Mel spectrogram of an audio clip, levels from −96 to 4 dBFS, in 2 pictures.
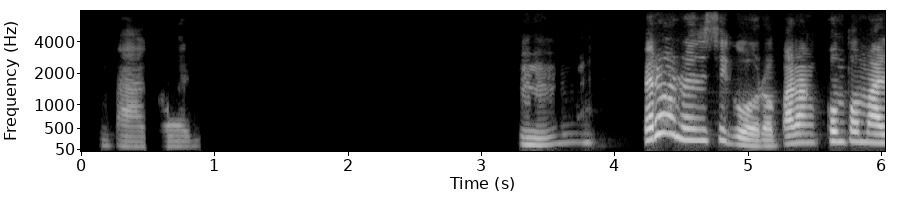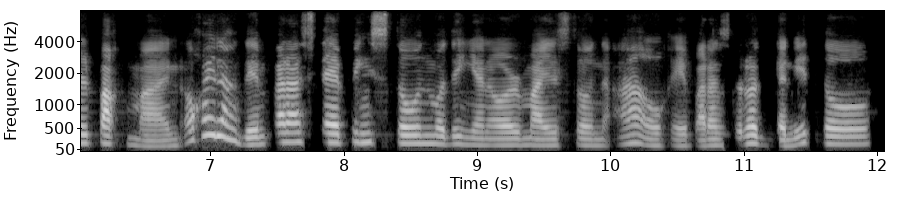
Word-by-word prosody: Napagod. 110 -1 -14 2.4
Hmm. 170 +7 -8 0.4
Pero 390 - +7
ano 310 -10 +3
rin 235 - -2
siguro, 140 - 0
parang 190 +8 +2
kung 215 0 +3
pumpalpak 185 -4 +4
man, 115 -1 -5
okey 350 +1 0
lang 305 -7 +3
din. 155 0 -1
Parang 200 0 +3
stepping 195 0 0
stone 175 -1 +1
mo 165 -2 -2
din 150 -4 -6
'yan 135 - -7
or 135 0 0
milestone 130 -1 -4
na, - - -40
"Ah, 180 +3 -3
okey. 130 -1 -7
Para 125 +2 -2
sa 130 - -18
sunod, 165 -3 0
ganito." 160 +3 -2
160 Hz, 140 wpm, -23 LUFS, 130-190 Hz, 2.4 s, Pero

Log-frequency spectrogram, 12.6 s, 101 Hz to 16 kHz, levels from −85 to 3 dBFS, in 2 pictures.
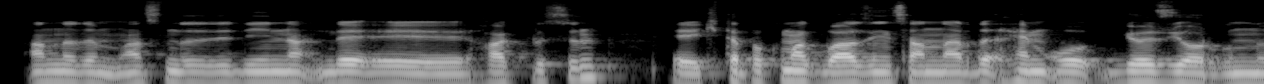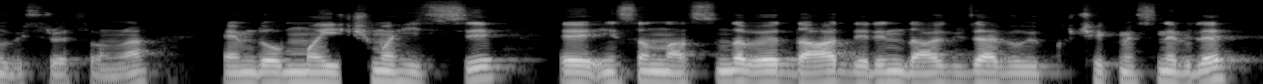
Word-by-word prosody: Anladım, 105 -3 -3
aslında 100 +2 -4
da - - -6
dediğin 110 +1 -2 0.2
de, 110 0 +4
eee, 95 -2 0
haklısın. 115 +9 -4 0.3
Eee, 95 -1 0
kitap 95 +3 -2
okumak 110 -1 +1
bazı 105 0 +5
insanlarda 105 -1 0
hem 110 -2 0
o 110 -1 +1
göz 110 0 +1
yorgunluğu 100 -2 0
bir - - -11
süre 90 -1 -7
sonra 90 +6 -6 0.3
hem 105 0 0
de 105 - +4
o 105 - +4
mayışma 105 +2 +1
hissi, 110 +8 -3 0.2
eee, 105 0 +7
insanın 105 +2 0
aslında, 105 +3 +2
böyle, 110 +1 +5
daha 105 +2 +5
derin, 105 +1 0
daha 100 0 +3
güzel 105 +1 +2
bir 100 - -5
uyku 100 0 -5
çekmesine 105 0 -2
bile 105 - +3
105 Hz, 170 wpm, -25 LUFS, 100-110 Hz, 0.3 s, eee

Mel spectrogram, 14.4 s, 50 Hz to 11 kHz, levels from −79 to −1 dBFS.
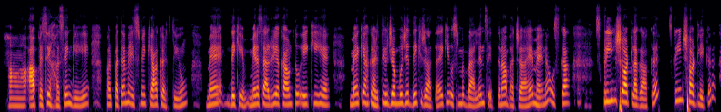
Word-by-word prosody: हाँ, 180 0 -3
आप 190 +1 +9
वैसे 215 +4 +2
हँसेंगे 190 +1 -3 0.3
पर 210 - -2
पता 205 +3 +1
है - - -2
मैं 255 -3 -2
इसमें 230 +2 -5
क्या 205 -2 +4
करती 175 -1 -4
हूँ? 205 +8 -7 0.4
मैं 225 +2 -1
देखिए 210 -2 +1
मेरा 210 +4 +1
सैलरी 205 +1 +2
अकाउंट 220 -1 +2
तो 240 0 +1
एक 215 -1 0
ही 230 -1 -2
है। 205 -3 -1 0.4
मैं 225 +3 +2
क्या 250 -1 0
करती 230 +1 -1
हूँ, 235 - +2
जब 235 +2 +5
मुझे 235 +2 0
दिख 235 +3 -2
जाता 190 -7 -3
है 205 +3 -1
कि 255 +4 -6
उसमें 225 -1 -5
बैलेंस 190 +6 -1
इतना 215 +2 0
बचा 175 -3 -2
है, 200 +6 -1
मैं 195 -5 0
ना 250 +8 -5
उसका 240 -1 0 0.5
स्क्रीनशॉट 275 -3 +5
लगाकर 180 - 0 0.2
स्क्रीनशॉट 290 -6 +1
लेकर 220 - -6
220 Hz, 180 wpm, -23 LUFS, 195-235 Hz, 0.5 s, आप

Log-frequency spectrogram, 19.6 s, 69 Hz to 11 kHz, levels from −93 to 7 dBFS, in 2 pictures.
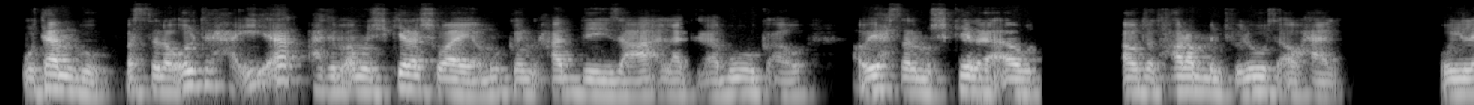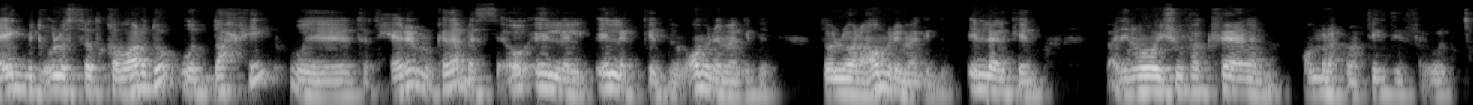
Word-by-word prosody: وتنجو. 130 -4 +4
بس 130 +3 -4
لو 135 -1 +3
قُلت 180 +2 +3
الحقيقة 230 +5 -1
هتبقى 135 0 -2
مشكلة 135 +3 +3
شوية، 125 -5 +4
ممكن 125 +1 -4
حد 125 -1 -2
يزعّق 115 -1 0
لك؛ 115 -1 -4
أبوك، 125 +2 -2
أو 115 0 -9 0.3
أو - - +1
يحصل 145 -2 +3
مشكلة 125 +2 +2
أو 125 0 +2 0.6
أو 130 - +4
تتحرم 135 +2 +2
من 125 -1 0
فلوس 130 +3 +1
أو 115 - -4
حاجة، 110 -3 -5 0.6
ويلاقيك 125 +6 +3
بتقول 145 0 +1
الصدق 140 -1 0
برضه، 150 +4 +2
وتضّحي 145 - -4
وتتحرم 115 +8 -3
وكده 160 +6 -1
بس 125 -3 -6
إو - - -2
إلّا 155 -5 +1
إلّا 155 +6 0
الكدب، - - -8
عمري 155 -7 +2
ما 110 -1 -2
أكدب. 115 0 -10 0.3
تقول 130 0 +2
له: 125 - +6
"أنا 115 -2 +1
عمري 160 -5 +2
ما 110 -2 -2
أكدب، 105 +2 -12
إلّا 150 -2 +3
الكدب". 115 -3 -4 0.4
بعدين 125 +1 -4
هو 140 0 +7
يشوفك 135 0 -2
فعلًا 130 -3 0 0.2
عمرك 125 -2 -3
ما 110 - -5
بتكدب 120 0 -9
فيقول: 115 0 -12
130 Hz, 170 wpm, -22 LUFS, 120-140 Hz, 0.6 s, هو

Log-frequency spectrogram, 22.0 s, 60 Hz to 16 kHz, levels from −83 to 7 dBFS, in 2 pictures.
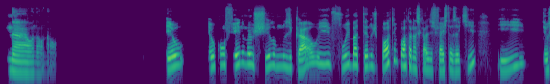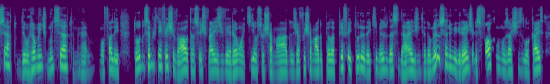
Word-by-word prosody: Não, 135 -3 +1
não, 125 -1 -15
não. - - -20 2.2
Eu 200 +9 +3 0.5
eu 190 +2 0
confiei 220 +1 -1
no 245 - -9
meu 225 -1 -1
estilo 205 0 -1
musical 180 -10 +1
e 230 0 -4
fui 200 +2 -5
batendo 205 -2 0
de 190 - -8
porta 230 +10 +3
em - - -12
porta 200 -4 +2
nas 175 -3 -3
casas 155 -1 -3
de - - -8
festas 150 0 -2
aqui 190 - -6 0.4
e 180 +11 -6 0.3
deu 150 +1 -4
certo, 210 +4 +1
deu 140 0 -2
realmente 175 +4 -1
muito 170 +5 -6
certo, 190 -9 +4
né. 125 0 -11
Como 135 +6 -27 0.2
eu - - -11
falei, 155 -4 +1 0.3
todo 185 +4 +1
sempre 200 +2 +4
que - - -13
tem 200 - +2
festival, 160 -5 +5
tem 150 - -7
uns 140 - -2
festivais 145 0 -1
de 140 - -5
verão 140 +1 0
aqui 140 +4 -6
eu 150 - -1
sou 140 - -6
chamado, 140 0 0
já 145 +1 -2
fui 165 +3 -4
chamado 145 -2 +1
pela 145 0 +1
prefeitura 180 +2 0
daqui 140 +5 -4
mesmo 155 +1 -4
da 150 0 +1
cidade, 145 +1 0
entendeu. 140 0 -6
Mesmo 350 - +5
sendo 220 -8 +3
imigrante, 155 0 +2
eles 145 - -2
focam 195 -3 +5
nos 150 -3 -8
artistas 150 +1 -1
locais, 160 +5 +3
160 Hz, 175 wpm, -24 LUFS, 145-195 Hz, 2.2 s, festival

